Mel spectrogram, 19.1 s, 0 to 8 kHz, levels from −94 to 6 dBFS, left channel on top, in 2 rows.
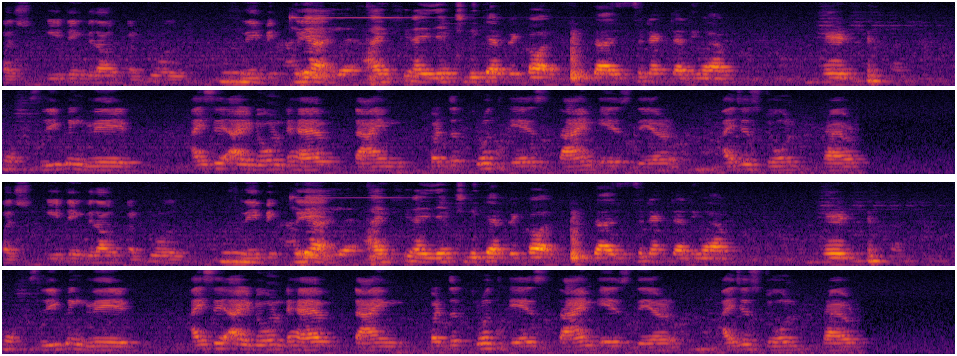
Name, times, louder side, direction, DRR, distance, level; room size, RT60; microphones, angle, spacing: voice 1, 0.0-1.8 2.4-3.2 4.4-4.5 8.9-9.0 9.9-10.8 11.4-13.5 13.8-16.3 16.7-18.1, right 2 dB, 25° right, -1 dB, 0.8 m, -33 dB
voice 2, 2.2-2.5 2.8-6.2 6.5-7.2 8.2-8.8 9.5-9.6, right 2 dB, 35° left, 2 dB, 0.6 m, -26 dB
sound 1, 2.9-4.7, left 10 dB, 55° left, 0.9 m, -43 dB
2.6 x 2.1 x 2.3 m, 0.32 s
head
